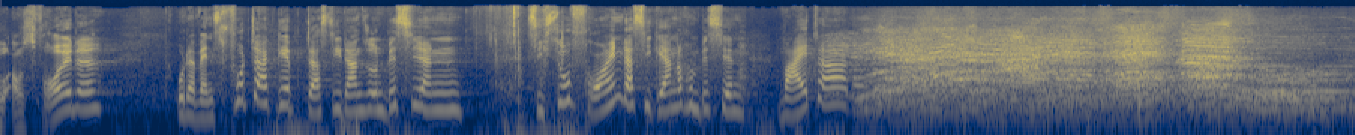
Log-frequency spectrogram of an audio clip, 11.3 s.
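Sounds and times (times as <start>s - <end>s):
speech: 0.0s - 7.6s
crowd of 500 people shouting: 7.1s - 11.2s.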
